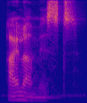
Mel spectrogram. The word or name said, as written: Islay Mist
